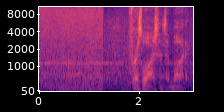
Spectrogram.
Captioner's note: car wash noises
